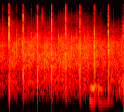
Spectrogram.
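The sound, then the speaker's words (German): Applause from an audience thanking a guest: a steady patter of many hands with a few sharper claps landing in an even rhythm, at moderate volume, with no one speaking over it. “Wir geben jetzt mal Applaus.”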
